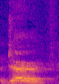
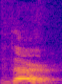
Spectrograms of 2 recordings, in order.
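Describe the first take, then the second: First: It begins with a d sound. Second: It begins with a th sound. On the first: The speaker calls it wrong. "I don't need a der" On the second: The speaker calls it right. "I need a ther"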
